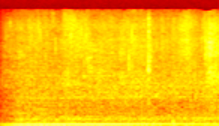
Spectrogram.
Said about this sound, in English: A car is driving along the road behind them.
